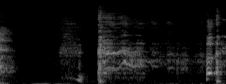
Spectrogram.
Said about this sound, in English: with a series of dry coughs.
